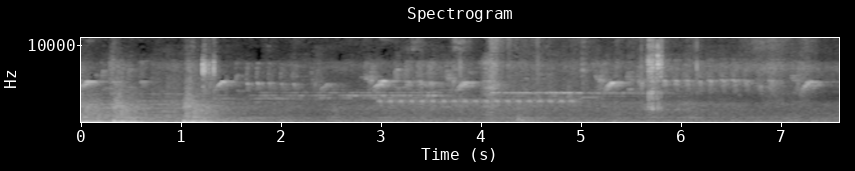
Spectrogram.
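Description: Birds chirping repeatedly in short high calls over steady outdoor background noise, after a few heavy low thumps in the first second or so.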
